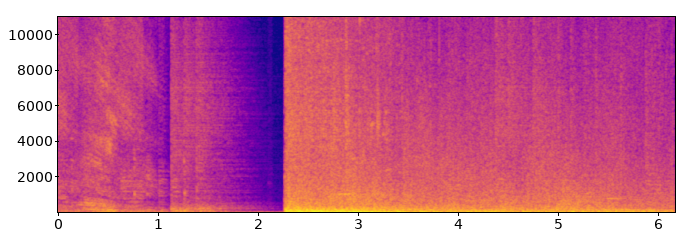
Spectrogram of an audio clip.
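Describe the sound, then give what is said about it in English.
Jodande helicopters explode: a sudden, heavy explosion erupts after a brief near-silence, a deep booming blast that gives way to a sustained, loud roar of rumbling debris and crackling noise. “And in a flash, the helicopters explode, sending Jodande employees diving for safety.”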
